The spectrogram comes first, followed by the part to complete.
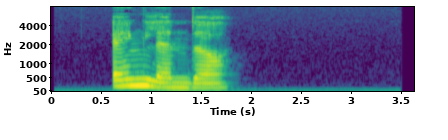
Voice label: "englaender", German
